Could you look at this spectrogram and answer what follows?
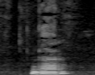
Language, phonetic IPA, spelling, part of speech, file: Polish, [ɡar], gar, noun, LL-Q809 (pol)-gar.wav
